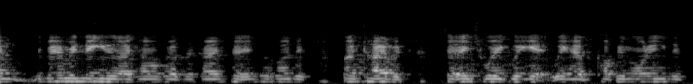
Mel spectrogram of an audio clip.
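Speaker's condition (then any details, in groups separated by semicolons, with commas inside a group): Acquired brain injury; acquired, not hereditary; speech gradually improving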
